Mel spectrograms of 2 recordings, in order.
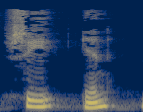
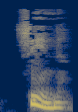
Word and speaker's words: Shein: Online fast fashion business Shein is Shein, not Sheen.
